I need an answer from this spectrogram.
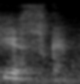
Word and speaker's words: JYSK: that I've discovered is it's pronounced I think usque which is JYSK but I am reliably informed that it's that it hisk I bought this concrete like parties got a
